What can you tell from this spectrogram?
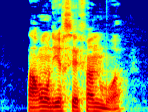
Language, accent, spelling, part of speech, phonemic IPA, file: French, France, arrondir ses fins de mois, verb, /a.ʁɔ̃.diʁ se fɛ̃ də mwa/, LL-Q150 (fra)-arrondir ses fins de mois.wav
- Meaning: to gain a little extra money, to supplement one's income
